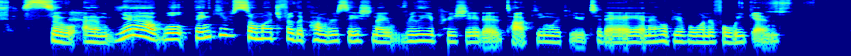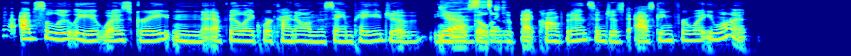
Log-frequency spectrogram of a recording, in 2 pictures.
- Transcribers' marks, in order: other background noise
- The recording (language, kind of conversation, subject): English, unstructured, How can I build confidence to ask for what I want?
- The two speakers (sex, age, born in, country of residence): female, 45-49, United States, United States; female, 45-49, United States, United States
